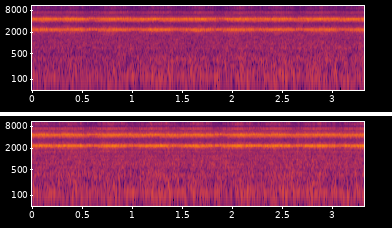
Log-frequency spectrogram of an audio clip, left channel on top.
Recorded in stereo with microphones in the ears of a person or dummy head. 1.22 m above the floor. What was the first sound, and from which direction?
An insect, 45° right (ahead or behind).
